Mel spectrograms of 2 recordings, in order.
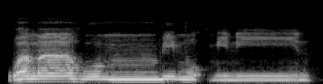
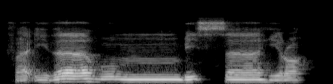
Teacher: Cara bacanya dengan menyamarkan mim. Mim disamarkan ya dengan mengatupkan kedua bibir disertai dengan dengung sekadar dua ketukan. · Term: ikhfa syafawi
